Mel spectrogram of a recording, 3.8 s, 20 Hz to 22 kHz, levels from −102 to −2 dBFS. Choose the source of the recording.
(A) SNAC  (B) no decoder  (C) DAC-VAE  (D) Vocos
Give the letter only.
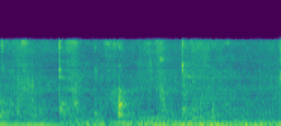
A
